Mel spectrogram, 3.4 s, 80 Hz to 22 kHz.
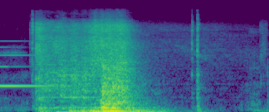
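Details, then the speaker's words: Turbo BMW E36 first start-up attempt near full throttle: brief crank, engine catches and flares about a second, then sags and dies; starts then immediately stalls, cause not yet found. "it's gonna be damn near open throttle if it starts so i mean i don't know but uh i guess we'll see i just died quick as hell"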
